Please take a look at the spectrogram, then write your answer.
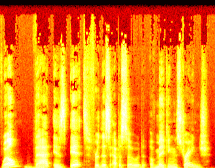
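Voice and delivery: high-pitched, upbeat scripted sign-off; podcast outro. Acted. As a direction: wrap up the show like a podcast host.

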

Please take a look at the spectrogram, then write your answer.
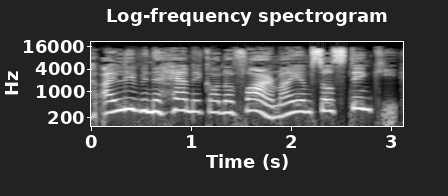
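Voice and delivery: mimicking the shirtless tour guide's accent; Costa Rican accent imitation. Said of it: "And he's like".

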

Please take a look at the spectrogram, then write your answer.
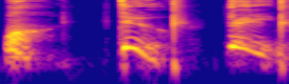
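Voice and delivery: high count-off sliding into scat. Retold or imitated. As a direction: count the band in, high and slow. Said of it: "and he goes".

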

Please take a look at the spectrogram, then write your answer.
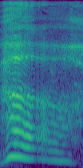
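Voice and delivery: drawn-out falling "oh"; put-on sigh begging for attention; needy sigh. Husband wants his needs met by wife, needy falling sigh. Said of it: "did my breathing thing to get my needs met".

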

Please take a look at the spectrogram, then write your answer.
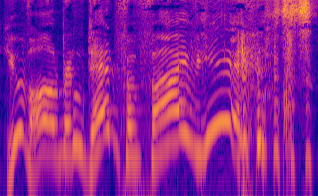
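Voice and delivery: high, very slow mock-dramatic announcement; stern FBI agent. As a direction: ham up the agent's grave line. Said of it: "in one of the opening scenes goes".

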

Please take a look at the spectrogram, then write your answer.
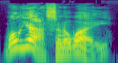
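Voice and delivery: high-pitched, vague reply. A narrator's reading. Secretary replying from the ledge, vague. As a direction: answer loosely, non-committally. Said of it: "replied the voice, vaguely".

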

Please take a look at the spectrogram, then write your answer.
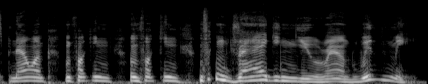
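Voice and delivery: loud, high tirade, speeding up midway; wife ranting at her partner, loud and furious; angry rant. A narrator's reading. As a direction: unload everything on him at once. Harriet's angry rant at Charlie.

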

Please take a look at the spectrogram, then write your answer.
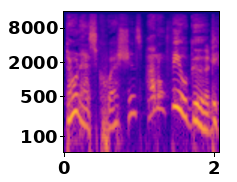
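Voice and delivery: high, whiny sick-man moan; man flu whimper. Retold or imitated. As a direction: whimper like a sulking patient. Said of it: "that man flu whimpering".

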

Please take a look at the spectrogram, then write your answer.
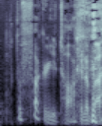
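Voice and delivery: lightly voiced baffled toddler; imagined three-year-old. Dad voicing his baffled three-year-old's look, mock bewildered. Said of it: "looks at me with those three-year-old eyes".

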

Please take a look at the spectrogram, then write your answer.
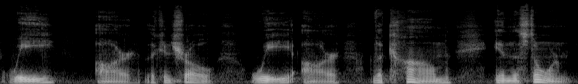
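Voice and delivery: drawn out very slowly, each word spaced; slow and deliberate. Real, not acted. Warden telling officers they are the calm, slowly. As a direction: let every word sink in slowly. Slow solemn climax line.

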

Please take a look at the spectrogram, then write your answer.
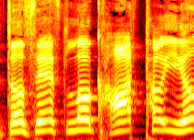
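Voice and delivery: high, loud mocking impression; hammed-up snooty customer voice. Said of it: "She's got her hand and says".

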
